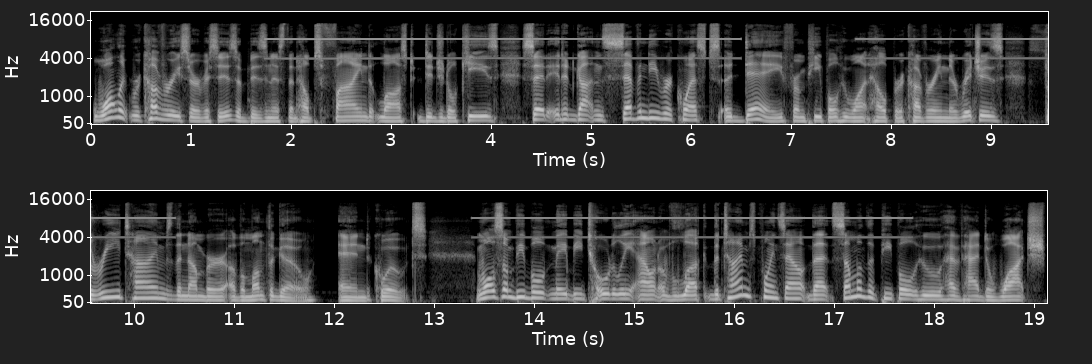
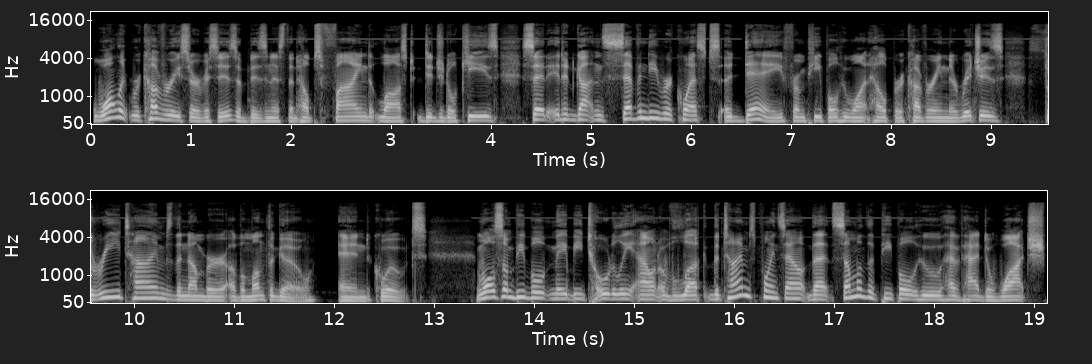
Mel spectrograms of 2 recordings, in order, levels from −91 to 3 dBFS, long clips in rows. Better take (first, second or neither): second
